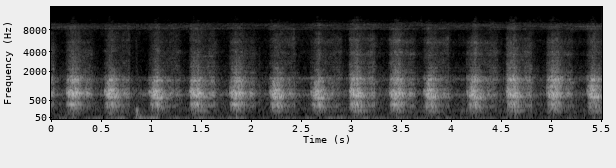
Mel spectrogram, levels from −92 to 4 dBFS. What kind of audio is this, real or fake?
real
